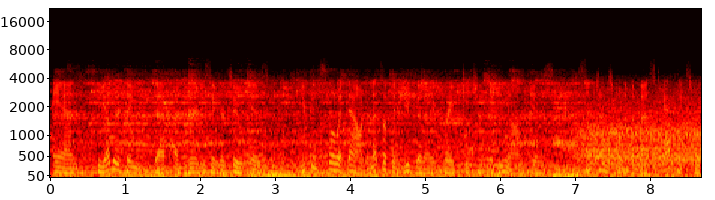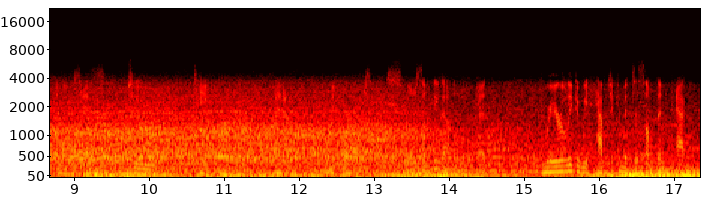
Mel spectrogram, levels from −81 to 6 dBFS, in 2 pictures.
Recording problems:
muffled; very; fading above 3.5 kHz
rain or running water; very loud; until 14 s; 2 dB above the speech
chatter from many people; loud; throughout; 5 dB below the speech
wind noise on the microphone; occasional gusts; 15 dB below the speech

